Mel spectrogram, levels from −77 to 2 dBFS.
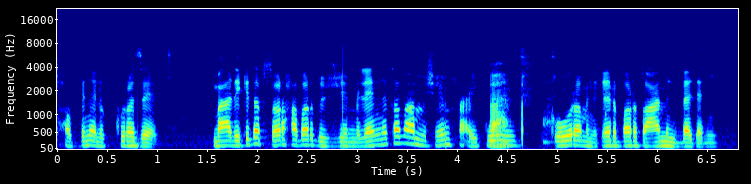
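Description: From 4.63 to 5.01 s there's an echo leak: a repeat of the speech trails about 312 ms behind, roughly 10 dB down, likely a loudspeaker echo the far end's canceller didn't fully remove. Inside that, from 4.70 to 4.87 s, the talker gets speech suppressed in double talk. The voice dips very deeply, something like 40 dB, over about 150 ms, likely because the canceller turned the talker down along with the echo.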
